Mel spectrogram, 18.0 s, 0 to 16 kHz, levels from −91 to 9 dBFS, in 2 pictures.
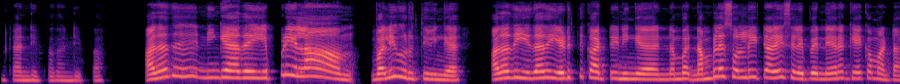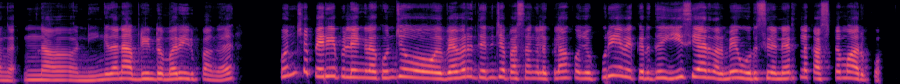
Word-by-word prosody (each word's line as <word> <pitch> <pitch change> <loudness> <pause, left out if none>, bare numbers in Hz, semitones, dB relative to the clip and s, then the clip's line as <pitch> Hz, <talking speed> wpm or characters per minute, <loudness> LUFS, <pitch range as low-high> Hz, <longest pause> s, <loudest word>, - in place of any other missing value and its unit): கண்டிப்பா, 185 -1 -7
கண்டிப்பா. 180 0 -11 0.5
அதாவது 320 +9 +3 0.3
நீங்க 300 +1 0
அத 290 0 +5 0.2
எப்படி 285 +10 -2
எல்லாம் 330 -10 +5 0.3
வலியுறுத்துவீங்க? 240 - +2 0.5
அதாவது, 285 +5 +5
ஏதாவது 280 +2 +5
எடுத்துக்காட்டு 280 -1 +1
நீங்க 240 0 +2 0.3
நம்ப 235 +3 0
நம்பள 255 +10 +3
சொல்லிட்டாலே 310 -1 +2
சில 260 -3 +3
பேர் 245 -1 +2
நேரம் 255 +2 0
கேட்க 260 +1 -1
மாட்டாங்க. 195 -5 -4 0.3
நா 200 - -2 0.4
நீங்க 195 +5 -6
தான 255 +1 +1
அப்படீன்ற 240 +1 -2
மாதிரி 240 +2 0
இருப்பாங்க. 225 -5 -9 0.6
கொஞ்சம் 480 +6 -6
பெரிய 355 +1 +3
பிள்ளைங்கள, 310 -3 -1
கொஞ்சம் 320 +3 -3 0.4
வெவரம் 310 +4 -1
தெரிஞ்ச 300 +2 -4
பசங்களுக்கெல்லாம் 265 +1 -5
கொஞ்சம் 255 -2 -4
புரிய 380 +4 -2
வைக்கிறது 280 -3 -4 0.2
ஈஸியா 330 0 -1
இருந்தாலுமே, 275 -1 -2
ஒரு 250 0 -1
சில 260 -2 -1
நேரத்துல 275 +4 -5
கஷ்டமா 275 +3 -4
இருக்கும். 215 0 -12
270 Hz, 145 wpm, -21 LUFS, 240-305 Hz, 0.6 s, அத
